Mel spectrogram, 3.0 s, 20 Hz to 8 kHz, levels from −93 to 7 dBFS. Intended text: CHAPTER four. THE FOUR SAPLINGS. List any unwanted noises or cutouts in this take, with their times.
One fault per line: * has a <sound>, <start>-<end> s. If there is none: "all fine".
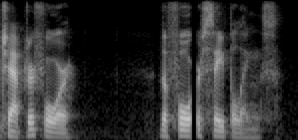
* has a dropout, 1.9-2.0 s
